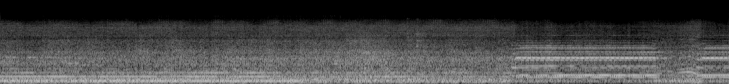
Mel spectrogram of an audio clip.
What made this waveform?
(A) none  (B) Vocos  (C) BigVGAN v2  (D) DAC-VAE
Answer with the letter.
A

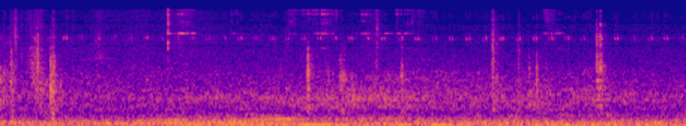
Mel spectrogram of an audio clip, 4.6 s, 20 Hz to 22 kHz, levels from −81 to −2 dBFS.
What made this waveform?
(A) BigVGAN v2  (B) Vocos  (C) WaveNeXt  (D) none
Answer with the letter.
D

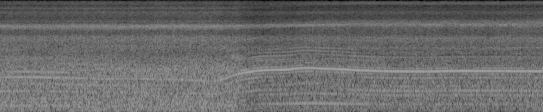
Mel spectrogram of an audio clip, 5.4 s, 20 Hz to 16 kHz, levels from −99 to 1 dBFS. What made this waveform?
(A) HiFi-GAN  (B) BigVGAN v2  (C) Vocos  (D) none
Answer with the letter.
D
